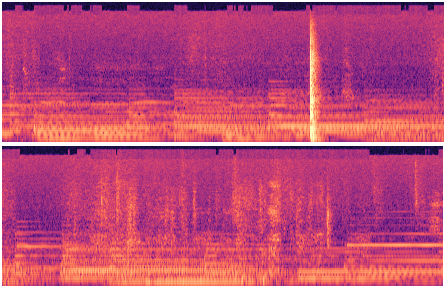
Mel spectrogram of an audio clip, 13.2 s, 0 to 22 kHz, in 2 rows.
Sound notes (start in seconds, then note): 4.6 feet hitting the floor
